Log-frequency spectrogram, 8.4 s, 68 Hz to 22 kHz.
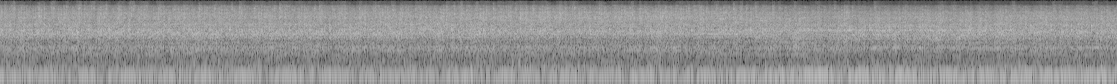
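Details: Chevrolet LS2 V8 at steady idle, a faint light tick riding over the exhaust rumble; engine ticking at idle, source unknown.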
